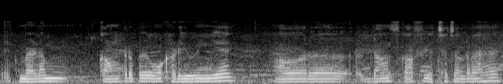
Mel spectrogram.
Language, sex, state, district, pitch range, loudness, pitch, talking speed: Hindi, male, Punjab, Kapurthala, 130-140 Hz, -14 LUFS, 135 Hz, 180 wpm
